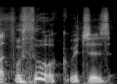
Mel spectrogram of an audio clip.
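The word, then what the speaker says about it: futhork: right anyway good luck next one uh foot spell it foor which is f u t h o r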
